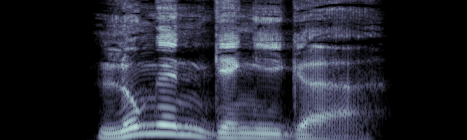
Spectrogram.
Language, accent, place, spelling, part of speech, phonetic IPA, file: German, Germany, Berlin, lungengängiger, adjective, [ˈlʊŋənˌɡɛŋɪɡɐ], De-lungengängiger.ogg
- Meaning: inflection of lungengängig: 1. strong/mixed nominative masculine singular 2. strong genitive/dative feminine singular 3. strong genitive plural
